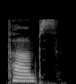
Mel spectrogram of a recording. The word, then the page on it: pumps: British English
